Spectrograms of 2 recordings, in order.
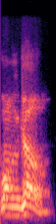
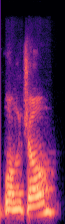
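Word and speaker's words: Guangzhou: Um I think it's called Guangjo. And it's I don't know. You have to like you have to do the u the pronunciation, but I think it's Guangdo. Guangjo with a Jish sound.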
